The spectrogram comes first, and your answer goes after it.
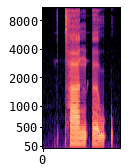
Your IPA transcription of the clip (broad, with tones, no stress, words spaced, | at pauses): t̪ʰa˧nʔə̰˧˨wʔ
